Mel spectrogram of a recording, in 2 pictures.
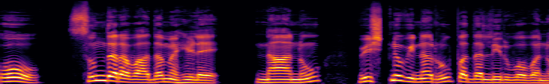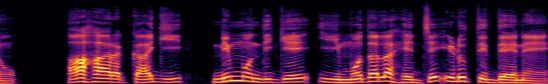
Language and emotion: Kannada, neutral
